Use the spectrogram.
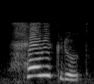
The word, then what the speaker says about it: heavy crude: Esto lo podemos ver por los dos punticos que acompañan a la U. Y para terminar, cerramos con un sonido más explosivo que el de una D inicial española. Entonces, la pronunciación correcta de nuestro término sería heavy crude.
